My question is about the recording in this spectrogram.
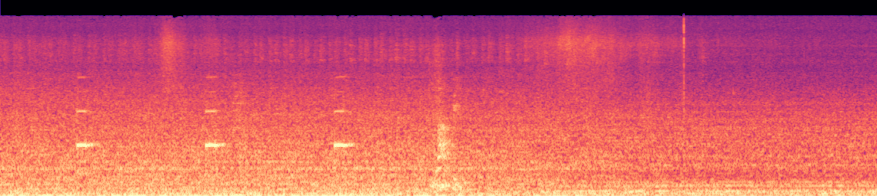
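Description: KONE traction elevator car descending, its ride noise a steady low hum, with four short electronic beeps about one and a half seconds apart in the first half. A brief clunk about five and a half seconds in as the car comes down to the lobby, after which the hum settles lower.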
